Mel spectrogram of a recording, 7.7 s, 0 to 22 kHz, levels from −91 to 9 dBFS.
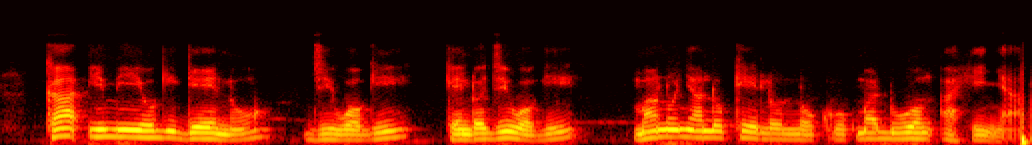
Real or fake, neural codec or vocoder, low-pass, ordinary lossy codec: fake; codec, 16 kHz, 6 kbps, DAC; 7.2 kHz; Opus, 24 kbps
